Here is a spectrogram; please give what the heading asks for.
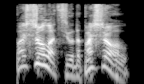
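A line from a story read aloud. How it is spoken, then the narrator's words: Growling. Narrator (Russian): Еще раз прорычал он в мой адрес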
